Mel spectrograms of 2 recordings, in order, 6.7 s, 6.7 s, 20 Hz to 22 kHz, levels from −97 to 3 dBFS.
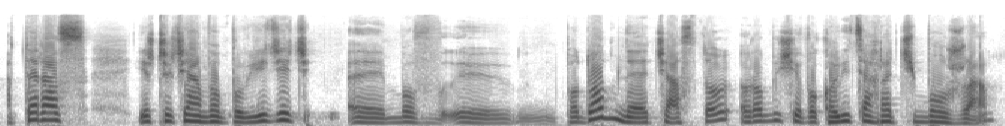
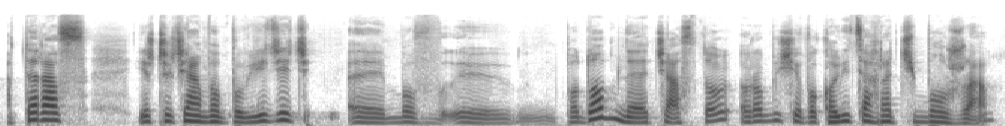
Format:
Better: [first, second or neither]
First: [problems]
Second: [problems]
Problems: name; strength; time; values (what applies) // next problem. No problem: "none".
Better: second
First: distortion; slight; 2% of the sound clipped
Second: none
